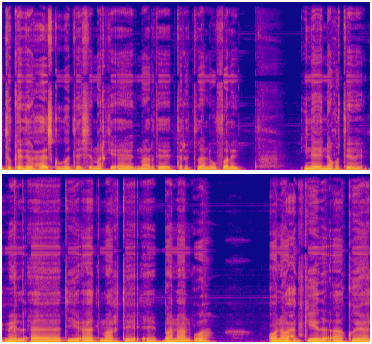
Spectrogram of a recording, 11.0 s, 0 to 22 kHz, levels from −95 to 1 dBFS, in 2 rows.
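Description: Imaging from sample-and-hold upsampling runs throughout, which fits 24 kHz speech repeated up to 48 kHz unfiltered. A mirrored band fills 12 to 24 kHz, about 26 dB down, as metallic fizz.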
